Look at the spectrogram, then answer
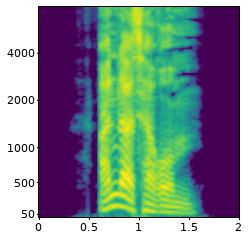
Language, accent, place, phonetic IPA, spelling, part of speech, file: German, Germany, Berlin, [ˈandɐshɛˌʁʊm], andersherum, adverb, De-andersherum.ogg
- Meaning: the other way round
